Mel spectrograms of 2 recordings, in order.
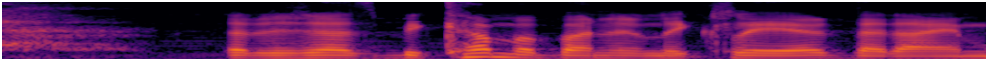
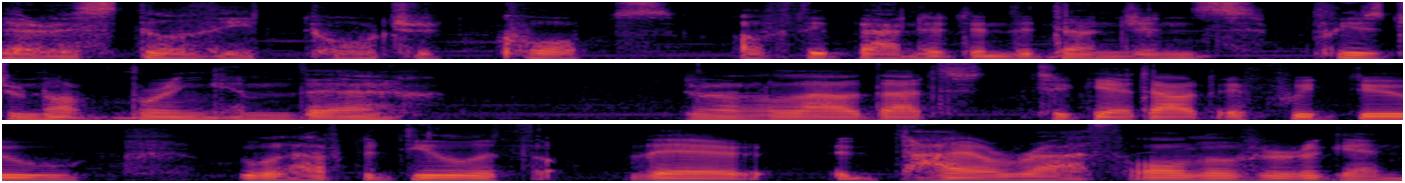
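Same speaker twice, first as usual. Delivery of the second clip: soft, steady half-whisper throughout, no voice; 3 semitones lower, 6 dB quieter than usual. Warning the sergeant in character about the bandit's corpse: half-whispering. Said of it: "He's gonna whisper".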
